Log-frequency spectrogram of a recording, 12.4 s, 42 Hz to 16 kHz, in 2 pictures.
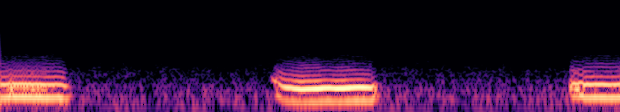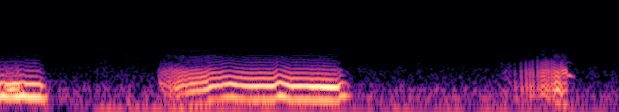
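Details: Snoring of a sleeping male British Shorthair house cat, one of two males in the home, recorded indoors on an iPhone 13 on 17 July 2022. Low, droning, harmonic snores last about one second each and come every two to three seconds, five breaths in all.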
